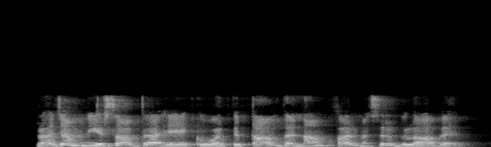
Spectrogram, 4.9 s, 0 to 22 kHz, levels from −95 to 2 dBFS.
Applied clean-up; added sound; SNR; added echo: neural mask model DeepFilterNet 3.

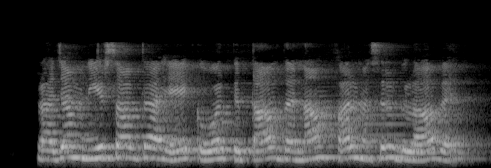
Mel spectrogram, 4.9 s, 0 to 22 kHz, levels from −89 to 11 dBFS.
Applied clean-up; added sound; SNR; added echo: none; Trumpet; 18 dB; reverberation time 0.8 s.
